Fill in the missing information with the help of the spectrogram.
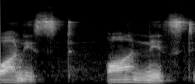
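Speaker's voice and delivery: অনেস্ট said as "o-nist"; careful অনেস্ট ending in "nist", not "nest"; i sound at end. Shown as a demonstration. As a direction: say অনেস্ট with a short i before st. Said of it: "ই উচ্চারণ লাস্টে".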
